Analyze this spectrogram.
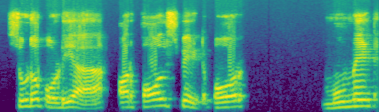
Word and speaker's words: pseudopodia: Pay attention to the pronunciation. P is silent, pseudopodia. It is pseudopodia.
